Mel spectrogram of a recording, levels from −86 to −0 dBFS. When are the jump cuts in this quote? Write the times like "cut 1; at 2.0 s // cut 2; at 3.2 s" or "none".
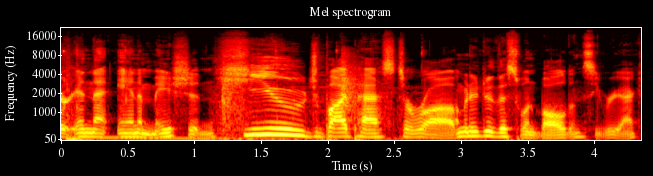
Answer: cut 1; at 1.2 s // cut 2; at 3.0 s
